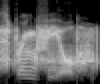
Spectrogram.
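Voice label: "Springfield", English, USA; CallSign; DCS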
